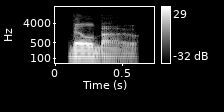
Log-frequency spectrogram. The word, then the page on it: bilbo: British English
